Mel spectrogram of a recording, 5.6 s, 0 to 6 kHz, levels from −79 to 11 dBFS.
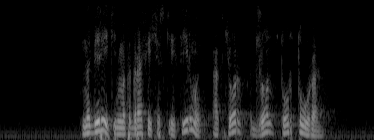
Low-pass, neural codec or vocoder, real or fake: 5.4 kHz; none; real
